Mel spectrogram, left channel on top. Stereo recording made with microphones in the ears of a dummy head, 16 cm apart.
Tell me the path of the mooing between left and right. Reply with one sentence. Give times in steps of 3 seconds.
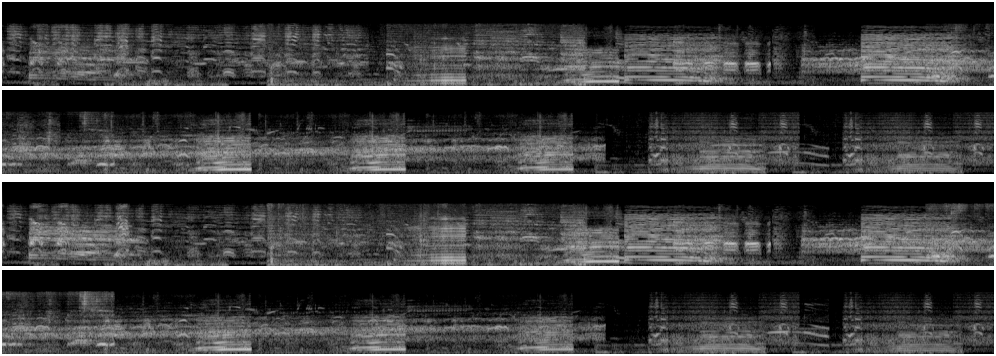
In this clip you hear the mooing on the right from 0 s, in the centre from 6 s and on the left from 9 s.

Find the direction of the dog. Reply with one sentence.
In this clip you hear the dog on the right.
